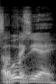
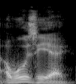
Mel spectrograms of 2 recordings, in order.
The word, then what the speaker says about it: Awuzie: How do you pronounce it? The other free agent signing, Chidobe Awuzie. – From the Bengals? – Yes. – Awuzie. – Yeah, Awuzie. Thank you.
